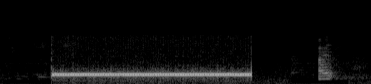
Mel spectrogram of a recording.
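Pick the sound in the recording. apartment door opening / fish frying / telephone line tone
telephone line tone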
